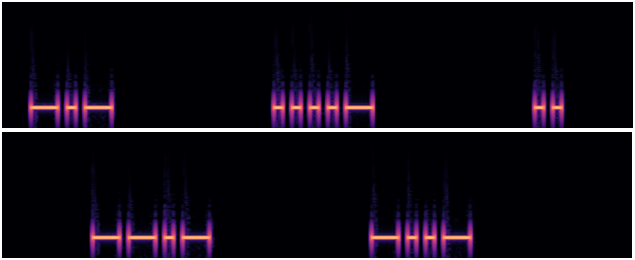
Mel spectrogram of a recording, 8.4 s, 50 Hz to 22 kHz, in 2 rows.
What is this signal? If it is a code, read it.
Morse code, heard as a keyed tone, about 21 wpm, spaced as for 7 wpm, 700 Hz. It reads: K4IQX
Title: USA Call Signs - 6x Character Spacing - 20wpm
